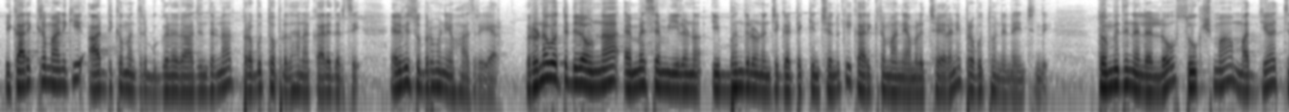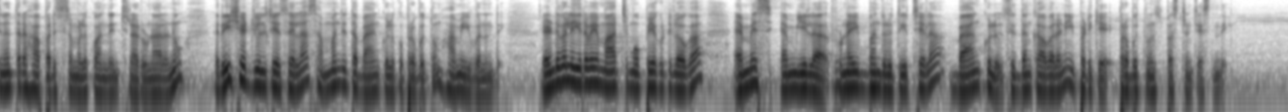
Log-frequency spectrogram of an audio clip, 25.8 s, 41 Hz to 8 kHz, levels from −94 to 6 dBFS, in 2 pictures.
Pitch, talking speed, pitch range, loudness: 120 Hz, 135 wpm, 110-140 Hz, -15 LUFS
